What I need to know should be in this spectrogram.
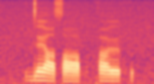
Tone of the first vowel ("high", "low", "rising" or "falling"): falling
